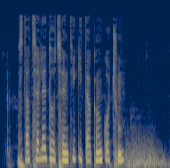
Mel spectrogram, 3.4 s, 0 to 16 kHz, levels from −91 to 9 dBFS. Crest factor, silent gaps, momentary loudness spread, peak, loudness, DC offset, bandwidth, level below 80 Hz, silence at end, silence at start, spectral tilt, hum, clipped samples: 18 dB; none; 16 LU; -4 dBFS; -22 LUFS; under 0.1%; 11.5 kHz; -36 dBFS; 0.1 s; 0.35 s; -7.5 dB/octave; none; under 0.1%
